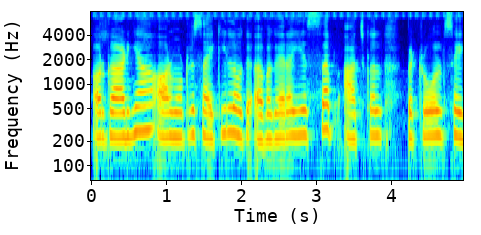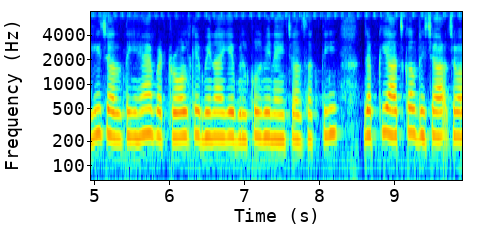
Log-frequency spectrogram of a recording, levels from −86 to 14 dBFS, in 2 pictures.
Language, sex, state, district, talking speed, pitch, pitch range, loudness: Hindi, female, Haryana, Jhajjar, 165 wpm, 230 Hz, 225-240 Hz, -17 LUFS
